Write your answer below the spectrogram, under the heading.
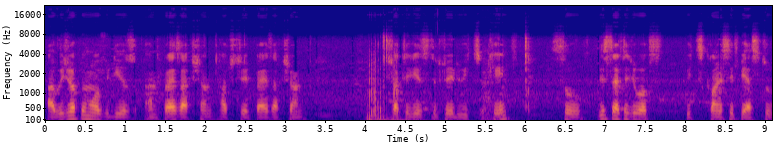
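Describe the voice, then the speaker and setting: Over noticeable background noise, a man with a fairly low pitch speaks in monotone, flat intonation, with big swings in loudness. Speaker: trading educator. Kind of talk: tutorial. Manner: fast; hesitant, with fillers and repetitions.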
